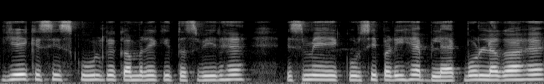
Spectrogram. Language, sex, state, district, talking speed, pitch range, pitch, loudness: Hindi, female, Haryana, Charkhi Dadri, 185 wpm, 200-220 Hz, 210 Hz, -14 LUFS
